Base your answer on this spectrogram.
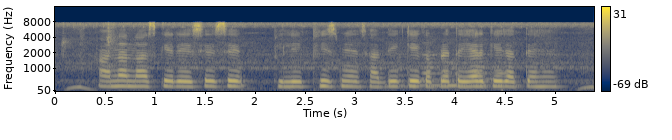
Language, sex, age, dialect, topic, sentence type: Hindi, female, 18-24, Awadhi Bundeli, agriculture, statement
